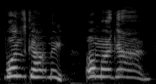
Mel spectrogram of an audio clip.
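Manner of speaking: high-pitched hammed-up terror; mock panic. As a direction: pretend something grabbed you, squealing. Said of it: "now you're doing the whole thing like".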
